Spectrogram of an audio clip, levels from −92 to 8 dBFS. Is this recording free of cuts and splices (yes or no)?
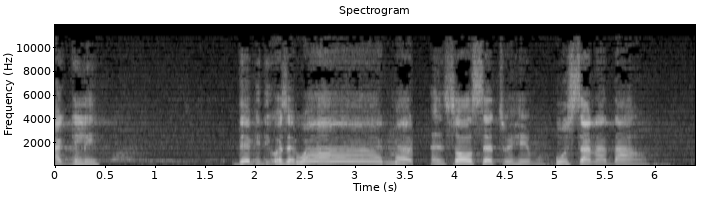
no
